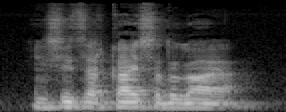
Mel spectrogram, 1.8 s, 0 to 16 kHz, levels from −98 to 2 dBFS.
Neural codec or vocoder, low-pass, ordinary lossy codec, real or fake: none; 14.4 kHz; MP3, 64 kbps; real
